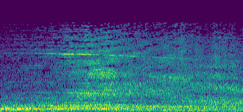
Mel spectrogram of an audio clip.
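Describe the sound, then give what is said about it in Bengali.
Airplane taking off down the runway, its engines a loud, steady, unbroken roar that fills the whole clip. “Plane runway দিয়ে দৌড় শুরু করেছে।”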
